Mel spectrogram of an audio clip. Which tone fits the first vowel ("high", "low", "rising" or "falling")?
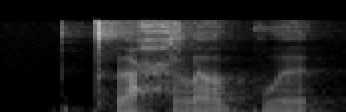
low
